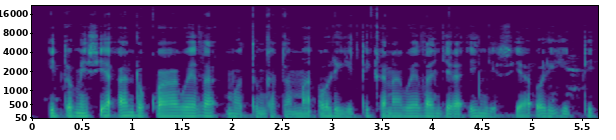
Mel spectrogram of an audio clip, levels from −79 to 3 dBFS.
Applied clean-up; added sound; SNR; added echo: none; none; none; none.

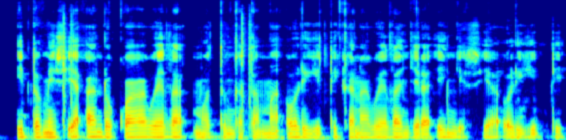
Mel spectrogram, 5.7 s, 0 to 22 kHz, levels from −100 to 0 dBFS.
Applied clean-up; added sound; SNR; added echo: neural mask model Resemble Enhance denoiser.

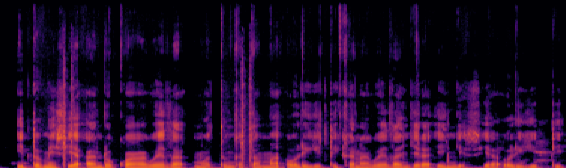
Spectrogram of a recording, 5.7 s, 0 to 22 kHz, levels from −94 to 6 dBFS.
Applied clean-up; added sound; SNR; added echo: none; Computer keyboard; 14 dB; none.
